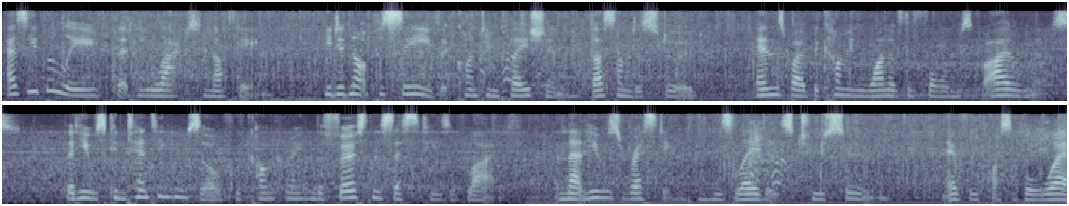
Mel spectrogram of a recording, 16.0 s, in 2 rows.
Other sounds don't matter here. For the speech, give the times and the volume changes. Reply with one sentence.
The speech can be heard from 0.0 to 15.9 s, at a steady volume.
